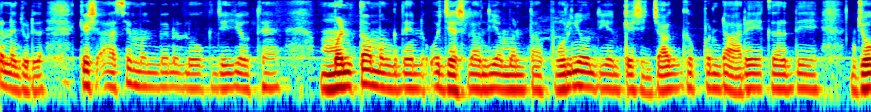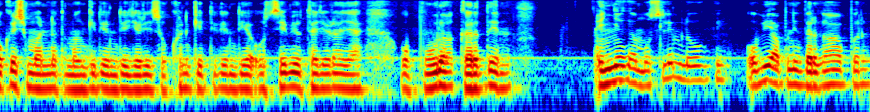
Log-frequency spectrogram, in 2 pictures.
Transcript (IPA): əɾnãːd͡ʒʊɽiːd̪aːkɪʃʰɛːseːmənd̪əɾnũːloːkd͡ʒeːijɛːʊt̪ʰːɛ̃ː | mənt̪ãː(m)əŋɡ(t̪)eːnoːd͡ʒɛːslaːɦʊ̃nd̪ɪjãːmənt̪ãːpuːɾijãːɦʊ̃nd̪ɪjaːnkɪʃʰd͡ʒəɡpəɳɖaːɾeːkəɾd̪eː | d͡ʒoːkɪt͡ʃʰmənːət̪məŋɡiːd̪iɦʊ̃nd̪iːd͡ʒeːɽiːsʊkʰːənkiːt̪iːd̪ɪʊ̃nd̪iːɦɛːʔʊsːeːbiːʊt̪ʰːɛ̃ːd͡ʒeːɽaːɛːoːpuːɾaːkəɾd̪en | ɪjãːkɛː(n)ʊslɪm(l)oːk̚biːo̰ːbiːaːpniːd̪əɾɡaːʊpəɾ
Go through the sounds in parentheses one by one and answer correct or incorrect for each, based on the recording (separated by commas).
correct, incorrect, incorrect, correct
